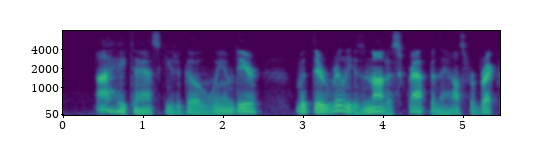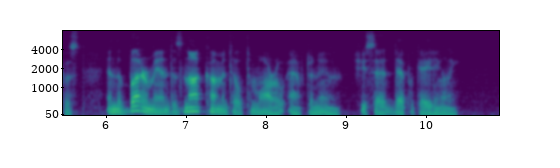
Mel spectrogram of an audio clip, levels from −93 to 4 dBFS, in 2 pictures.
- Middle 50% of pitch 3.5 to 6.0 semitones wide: Yes, average, 4.3 semitones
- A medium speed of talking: Yes, average, 190 wpm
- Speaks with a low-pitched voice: Yes, low, 110 Hz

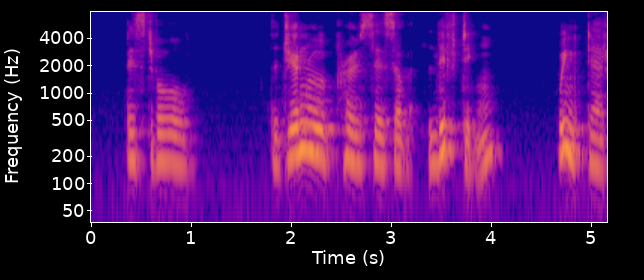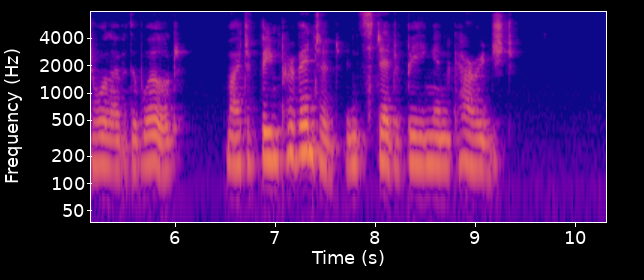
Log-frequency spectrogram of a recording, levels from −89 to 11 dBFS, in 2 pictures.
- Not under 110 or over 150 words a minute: Yes, average, 140 wpm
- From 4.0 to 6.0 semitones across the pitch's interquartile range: No, average, 3.3 semitones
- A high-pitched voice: No, medium, 170 Hz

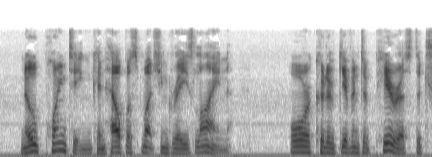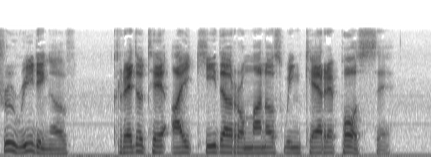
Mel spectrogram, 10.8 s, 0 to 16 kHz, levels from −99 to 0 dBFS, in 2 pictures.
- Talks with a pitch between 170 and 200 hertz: No, low, 120 Hz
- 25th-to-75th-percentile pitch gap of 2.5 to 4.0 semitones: Yes, average, 3.6 semitones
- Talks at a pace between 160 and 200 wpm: No, average, 140 wpm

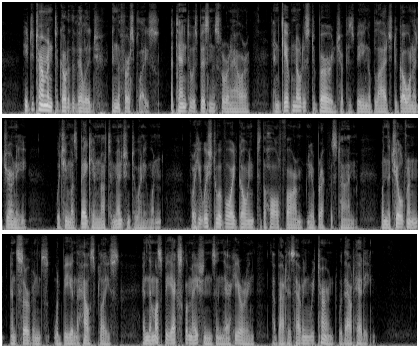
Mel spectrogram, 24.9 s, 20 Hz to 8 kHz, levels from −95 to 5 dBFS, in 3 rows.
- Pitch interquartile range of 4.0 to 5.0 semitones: No, average, 3.1 semitones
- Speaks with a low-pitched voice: Yes, very low, 85 Hz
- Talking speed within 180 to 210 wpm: Yes, average, 195 wpm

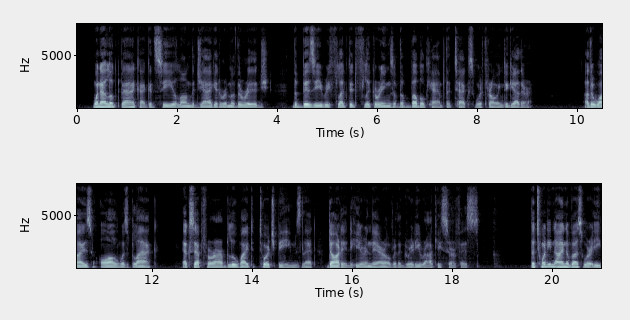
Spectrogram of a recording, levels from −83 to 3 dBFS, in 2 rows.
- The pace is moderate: Yes, average, 155 wpm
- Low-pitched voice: Yes, low, 110 Hz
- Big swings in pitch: No, average, 3.8 semitones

